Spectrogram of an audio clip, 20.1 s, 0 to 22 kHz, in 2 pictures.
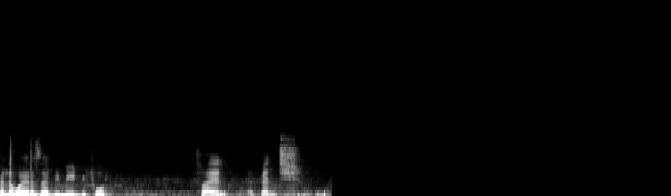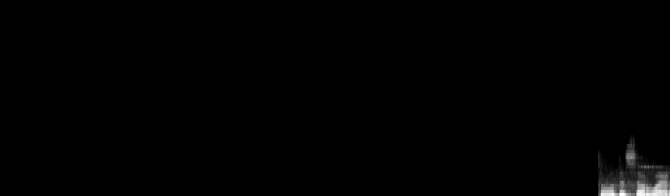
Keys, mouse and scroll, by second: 0.1 middle click, 0.7 shift+middle click, 4.6 click.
